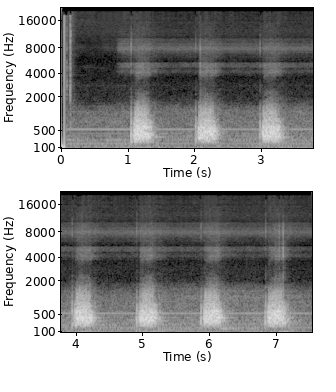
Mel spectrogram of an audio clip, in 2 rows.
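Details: Adult bovine heart auscultated by stethoscope at the fifth intercostal space (tricuspid area): steady, regular beats about 62 per minute with a faint hum, within the 40–80 adult range; normal heart sounds.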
